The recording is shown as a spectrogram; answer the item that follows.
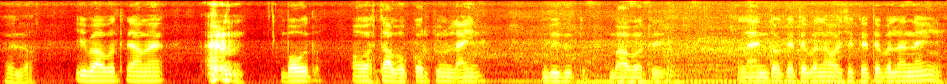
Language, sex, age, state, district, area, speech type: Odia, male, 60+, Odisha, Balangir, urban, spontaneous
